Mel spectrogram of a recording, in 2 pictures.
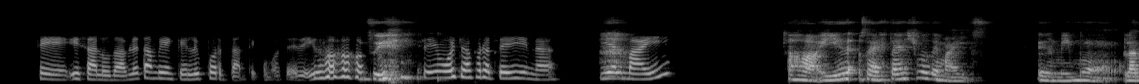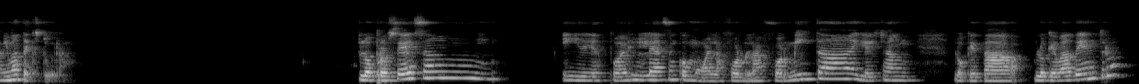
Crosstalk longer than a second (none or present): none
